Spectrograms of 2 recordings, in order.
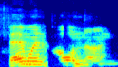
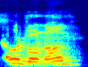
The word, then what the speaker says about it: Ferienwohnung: Ferienwohnung. Ooh. Ferienwohnung. Because the W's are V's. Yes. Ferienwohnung.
